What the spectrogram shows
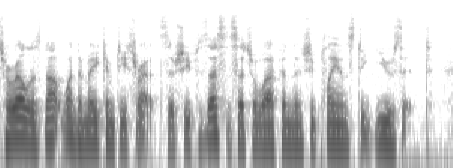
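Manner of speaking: plain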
